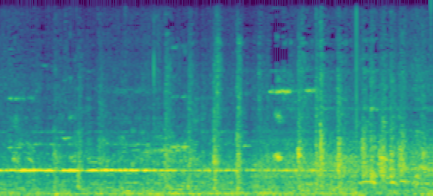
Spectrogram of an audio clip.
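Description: Narrow-gauge open-carriage tourist train running on its rails: a steady rumble with frequent short wheel clicks, and a thin steady high whine that fades out about halfway through, as the carriages enter a tunnel.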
